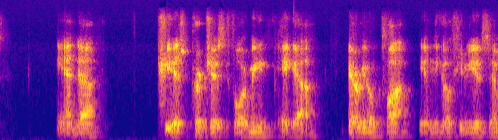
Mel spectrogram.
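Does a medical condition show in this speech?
Yes: Parkinson's disease.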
